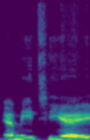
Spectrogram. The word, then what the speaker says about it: Meta: but it's actually meta it rhymes with data metadata okay that's what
